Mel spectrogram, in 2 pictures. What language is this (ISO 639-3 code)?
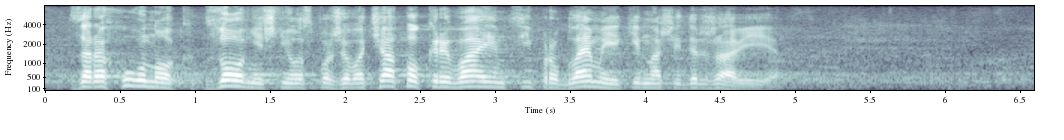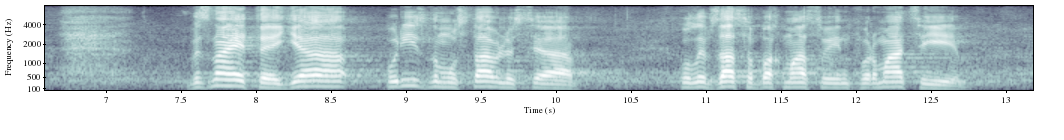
ukr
